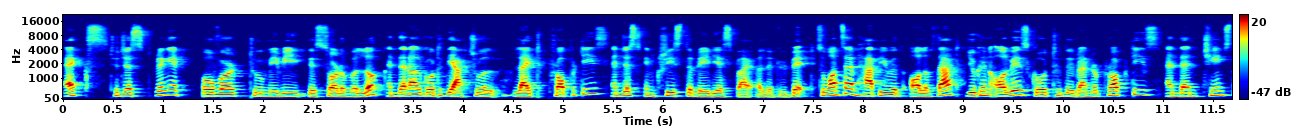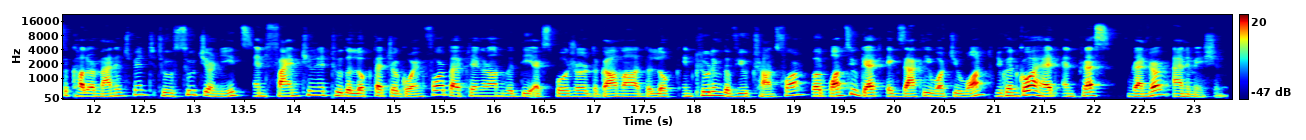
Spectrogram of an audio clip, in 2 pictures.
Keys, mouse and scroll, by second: 3.6 click, 5.0 click, 6.1-8.7 drag, 8.7 space, 10.5-11.4 scroll down 5, 11.4 drag, 11.8-12.7 scroll down 4, 12.7-15.1 drag, 18.0 click, 22.8 click.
